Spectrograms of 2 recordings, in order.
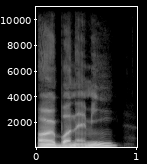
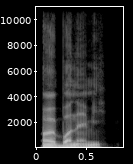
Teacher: là on entend le son N à cause de la liaison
